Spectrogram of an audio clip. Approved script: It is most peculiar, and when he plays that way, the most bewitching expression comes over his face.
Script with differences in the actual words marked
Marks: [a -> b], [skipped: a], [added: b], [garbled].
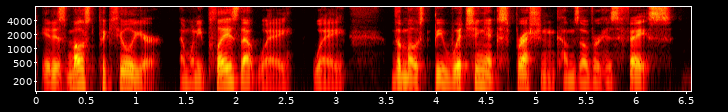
It is most peculiar, and when he plays that way, [added: way] the most bewitching expression comes over his face.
